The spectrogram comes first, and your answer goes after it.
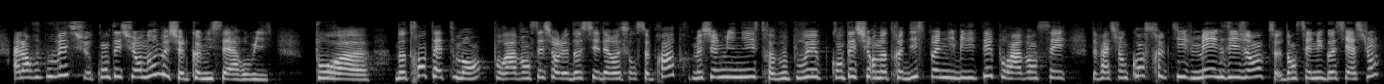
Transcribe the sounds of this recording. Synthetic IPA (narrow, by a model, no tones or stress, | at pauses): alɔʁvupuvesyʁkɔ̃t̪esyʁnuməsjøləkɔmisɛʁwipuʁnɔt̪χɑ̃t̪ɛt̪mɑ̃puʁavɑ̃sesyʁləd̪osjed̪eʁəsuʁsəpχɔpχməsjøləminist̪χəvupuvekɔ̃t̪esyʁnɔt̪χəd̪ispɔnibilit̪epuʁavɑ̃sed̪̥əfasɔ̃kɔ̃st̪χyk̚t̪ivmɛɛɡziʒɑ̃t̪d̪ɑ̃seneɡɔsjasjɔ̃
